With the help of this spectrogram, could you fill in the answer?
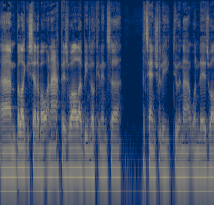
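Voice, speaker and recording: Very fast, monotone, flat speech from a man with a British accent at a fairly low pitch, on a very clean recording with a silent background. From UK. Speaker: physique competitor. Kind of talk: interview conversation.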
